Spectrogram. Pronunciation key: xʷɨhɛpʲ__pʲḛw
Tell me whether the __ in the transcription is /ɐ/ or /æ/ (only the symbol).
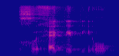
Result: ɐ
